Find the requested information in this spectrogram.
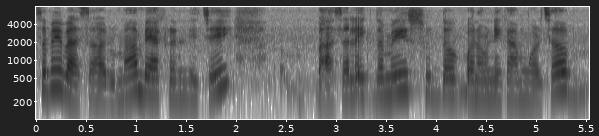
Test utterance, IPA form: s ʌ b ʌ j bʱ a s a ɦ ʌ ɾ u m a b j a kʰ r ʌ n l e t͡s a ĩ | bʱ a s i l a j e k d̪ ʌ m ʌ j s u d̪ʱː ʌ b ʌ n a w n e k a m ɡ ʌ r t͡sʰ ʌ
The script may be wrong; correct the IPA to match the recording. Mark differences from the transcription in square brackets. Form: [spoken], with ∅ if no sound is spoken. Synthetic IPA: s ʌ b ʌ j bʱ a s a ɦ ʌ ɾ u m a b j a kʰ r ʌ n l e t͡s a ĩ | bʱ a s [a] l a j e k d̪ ʌ m ʌ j s u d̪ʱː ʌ b ʌ n a w n e k a m ɡ ʌ r t͡sʰ ʌ

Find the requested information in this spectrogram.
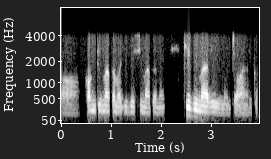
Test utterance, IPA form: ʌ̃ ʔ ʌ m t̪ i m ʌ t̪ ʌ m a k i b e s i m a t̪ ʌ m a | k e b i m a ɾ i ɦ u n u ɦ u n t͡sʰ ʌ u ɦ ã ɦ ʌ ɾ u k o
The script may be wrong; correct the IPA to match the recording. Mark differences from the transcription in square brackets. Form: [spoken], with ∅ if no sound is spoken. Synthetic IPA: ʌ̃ [k] ʌ m t̪ i m [a] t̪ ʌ m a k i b e s i m a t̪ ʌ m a | k e b i m a ɾ i ɦ u n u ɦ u n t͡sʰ ʌ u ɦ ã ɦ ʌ ɾ u k o

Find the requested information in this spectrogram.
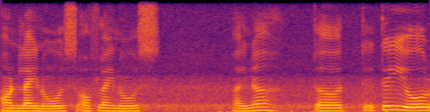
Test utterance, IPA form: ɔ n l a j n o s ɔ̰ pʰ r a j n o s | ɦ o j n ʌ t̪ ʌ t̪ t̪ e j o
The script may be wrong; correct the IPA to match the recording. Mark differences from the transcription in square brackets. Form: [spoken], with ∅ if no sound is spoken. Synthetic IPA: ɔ n l a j n o s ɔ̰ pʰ [l] a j n o s | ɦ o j n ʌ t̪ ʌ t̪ t̪ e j o

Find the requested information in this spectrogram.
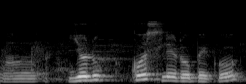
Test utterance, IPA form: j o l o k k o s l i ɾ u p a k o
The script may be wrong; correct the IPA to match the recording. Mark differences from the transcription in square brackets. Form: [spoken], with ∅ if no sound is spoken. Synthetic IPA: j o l [u] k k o s l [e] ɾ [o] p [e] k o

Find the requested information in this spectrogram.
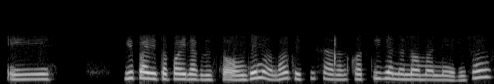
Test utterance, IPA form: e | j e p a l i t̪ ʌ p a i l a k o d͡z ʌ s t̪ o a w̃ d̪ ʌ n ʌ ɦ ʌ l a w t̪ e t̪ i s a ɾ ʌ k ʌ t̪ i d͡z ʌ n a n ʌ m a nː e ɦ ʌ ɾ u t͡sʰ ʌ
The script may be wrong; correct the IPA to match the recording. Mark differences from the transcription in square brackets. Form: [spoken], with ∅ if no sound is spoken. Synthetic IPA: e | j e p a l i t̪ ʌ p [ʌ] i l a k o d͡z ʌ s t̪ o a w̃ d̪ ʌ n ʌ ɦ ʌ l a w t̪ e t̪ i s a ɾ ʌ k ʌ t̪ i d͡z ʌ n a n ʌ m a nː e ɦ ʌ ɾ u t͡sʰ ʌ

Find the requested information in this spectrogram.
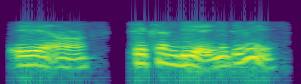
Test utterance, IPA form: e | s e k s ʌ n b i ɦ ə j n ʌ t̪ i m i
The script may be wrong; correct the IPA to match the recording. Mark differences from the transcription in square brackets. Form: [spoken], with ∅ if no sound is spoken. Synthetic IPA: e | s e k s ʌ n b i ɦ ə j n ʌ t̪ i m i

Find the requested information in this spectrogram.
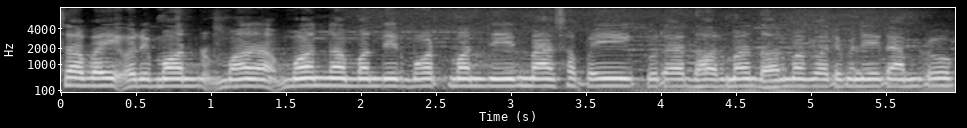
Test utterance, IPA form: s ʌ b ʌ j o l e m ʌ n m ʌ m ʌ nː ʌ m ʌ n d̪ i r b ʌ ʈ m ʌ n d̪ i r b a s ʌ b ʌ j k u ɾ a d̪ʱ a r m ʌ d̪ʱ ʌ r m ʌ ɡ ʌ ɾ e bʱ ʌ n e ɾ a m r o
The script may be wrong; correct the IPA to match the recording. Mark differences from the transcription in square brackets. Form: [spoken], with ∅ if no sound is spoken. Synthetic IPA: s ʌ b ʌ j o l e m ʌ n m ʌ m ʌ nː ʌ m ʌ n d̪ i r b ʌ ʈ m ʌ n d̪ i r [m] a s ʌ b ʌ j k u ɾ a d̪ʱ [ʌ] r m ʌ d̪ʱ ʌ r m ʌ ɡ ʌ ɾ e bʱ ʌ n e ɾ a m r o

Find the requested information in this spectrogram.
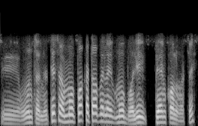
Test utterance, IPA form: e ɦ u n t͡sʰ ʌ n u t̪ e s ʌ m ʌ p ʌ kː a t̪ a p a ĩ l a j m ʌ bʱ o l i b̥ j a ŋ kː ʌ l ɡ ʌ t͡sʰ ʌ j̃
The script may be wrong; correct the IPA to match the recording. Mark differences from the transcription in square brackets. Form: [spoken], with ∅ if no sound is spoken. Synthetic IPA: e ɦ u n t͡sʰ ʌ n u t̪ e s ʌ m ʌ p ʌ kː a t̪ [ʌ] p a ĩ l a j m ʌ bʱ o l i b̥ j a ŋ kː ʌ l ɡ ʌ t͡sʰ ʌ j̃

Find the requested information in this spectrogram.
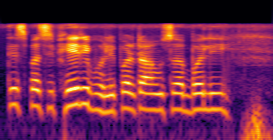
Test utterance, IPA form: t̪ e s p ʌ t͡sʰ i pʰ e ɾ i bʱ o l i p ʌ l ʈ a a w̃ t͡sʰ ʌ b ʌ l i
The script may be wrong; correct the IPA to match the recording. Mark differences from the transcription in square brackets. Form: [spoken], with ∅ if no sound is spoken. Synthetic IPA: t̪ e s p ʌ t͡sʰ i pʰ e ɾ i bʱ o l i p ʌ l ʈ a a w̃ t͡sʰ ʌ b ʌ l i

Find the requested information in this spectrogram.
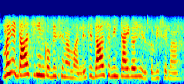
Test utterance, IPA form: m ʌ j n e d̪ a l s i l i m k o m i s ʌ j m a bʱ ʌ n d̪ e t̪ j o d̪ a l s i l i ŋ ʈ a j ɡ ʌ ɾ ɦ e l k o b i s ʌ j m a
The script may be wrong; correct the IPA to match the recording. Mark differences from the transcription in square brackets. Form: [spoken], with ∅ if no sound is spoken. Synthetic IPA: m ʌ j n e d̪ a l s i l i [ŋ] k o [b] i s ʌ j m a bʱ ʌ n d̪ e t̪ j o d̪ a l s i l i ŋ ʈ a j ɡ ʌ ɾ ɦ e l k o b i s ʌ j m a

